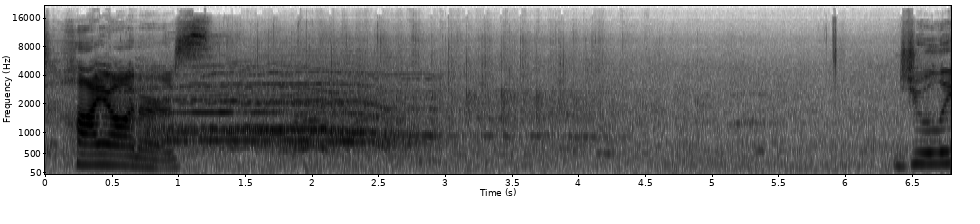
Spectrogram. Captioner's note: audience cheering; audience applauding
